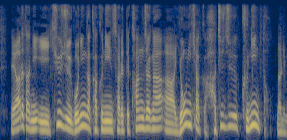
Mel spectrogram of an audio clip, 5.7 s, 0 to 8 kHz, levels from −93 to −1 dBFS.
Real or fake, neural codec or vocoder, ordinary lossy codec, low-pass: real; none; none; 7.2 kHz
